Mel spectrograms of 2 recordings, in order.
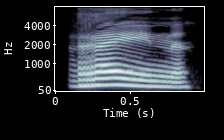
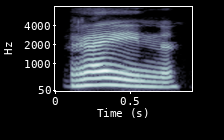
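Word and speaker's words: غين: a DOT on top its sound is similar to the sound you make when you gargle a sound that comes from a point deep in the throat listen carefully rain let's write it down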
